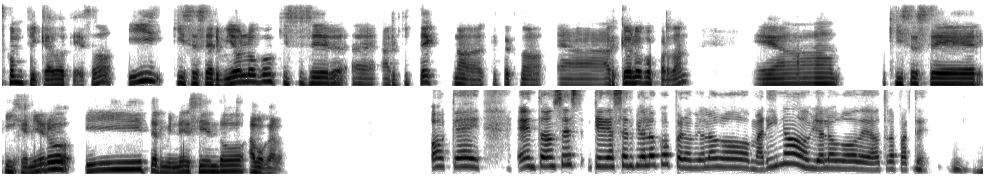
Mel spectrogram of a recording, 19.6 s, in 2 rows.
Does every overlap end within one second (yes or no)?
yes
